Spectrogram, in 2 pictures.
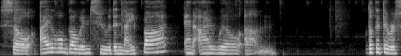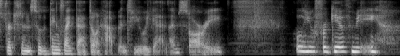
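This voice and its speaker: A woman's lively intonation at a fairly slow pace, with long, frequent pauses and music in the background. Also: medium pitch for a woman. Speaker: live stream host. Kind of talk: casual chat with live chat viewers.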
